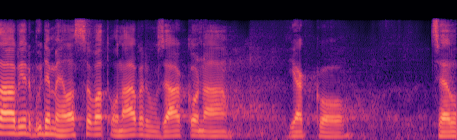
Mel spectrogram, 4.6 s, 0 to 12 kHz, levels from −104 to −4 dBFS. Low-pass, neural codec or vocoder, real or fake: 7.2 kHz; codec, 16 kHz, 2 kbps, X-Codec, HuBERT features, trained on LibriSpeech; fake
